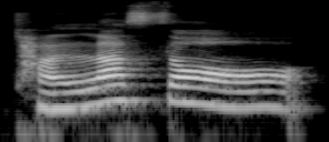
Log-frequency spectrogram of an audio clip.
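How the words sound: It sounds mocking and sarcastic, eyes rolling. The other person is showing off. "it's pure sarcasm, like when someone is showing off"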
